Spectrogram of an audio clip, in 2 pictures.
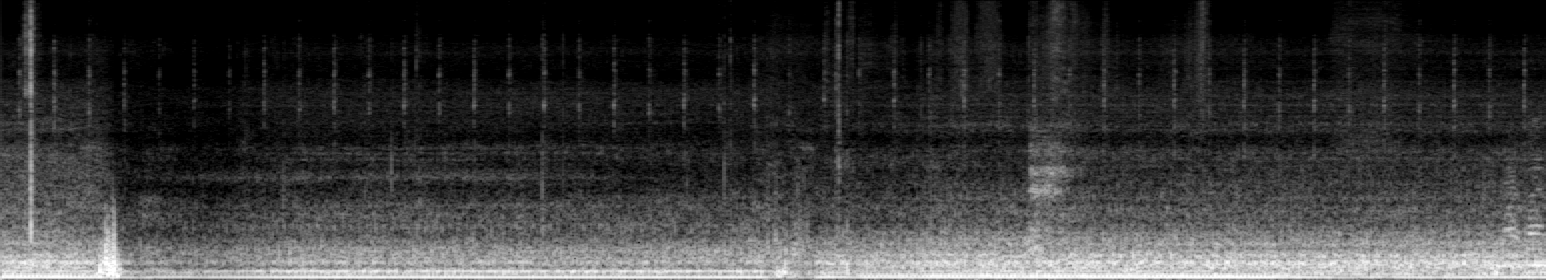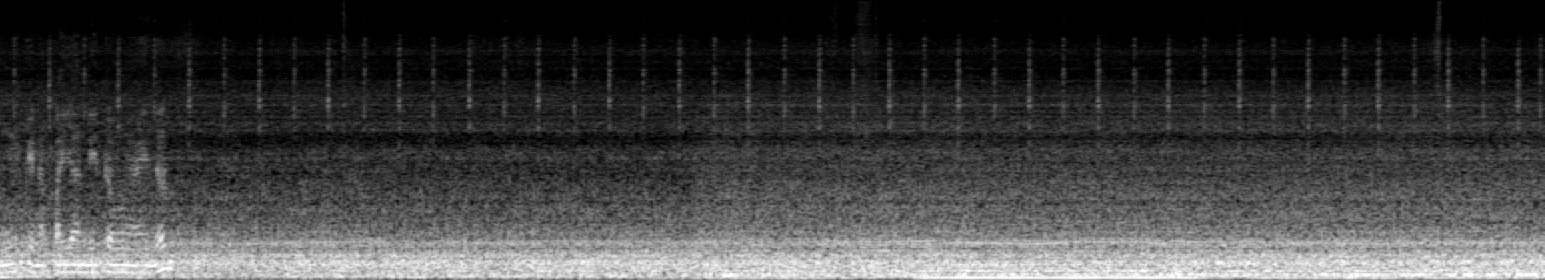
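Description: Car cabin noise while driving slowly: a steady low engine and road rumble. A sharp knock sounds about a second in, and a brief voice is heard about halfway through.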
